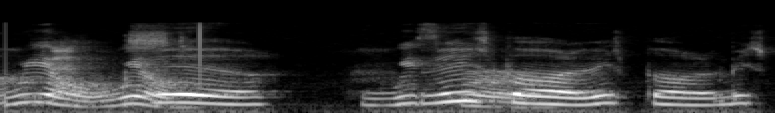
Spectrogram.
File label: whisper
